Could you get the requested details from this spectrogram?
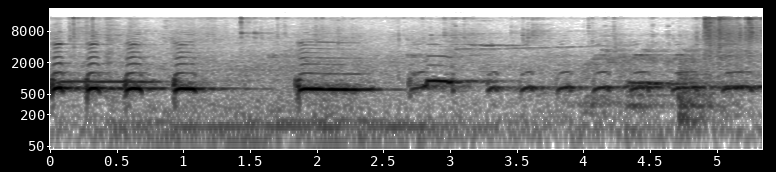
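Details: Zebra dove, Bangkok strain, singing steadily as a lure: quick staccato coos, then longer ringing notes and more clipped phrases, with a second overlapping cooing voice faintly in the later part.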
